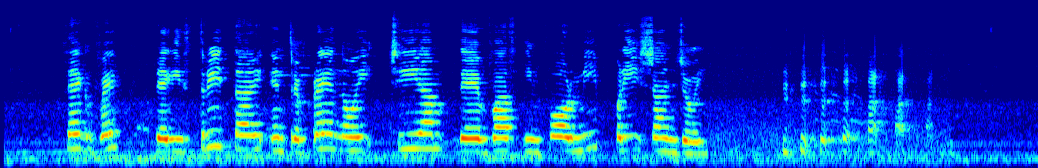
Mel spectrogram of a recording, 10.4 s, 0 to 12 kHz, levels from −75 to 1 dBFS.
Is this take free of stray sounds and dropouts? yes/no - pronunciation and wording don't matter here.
no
